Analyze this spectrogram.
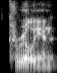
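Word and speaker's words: Carilion: you want good care, but you guys have Carillion. I'm not trying to steal your thunder. Did I pronounce it right?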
